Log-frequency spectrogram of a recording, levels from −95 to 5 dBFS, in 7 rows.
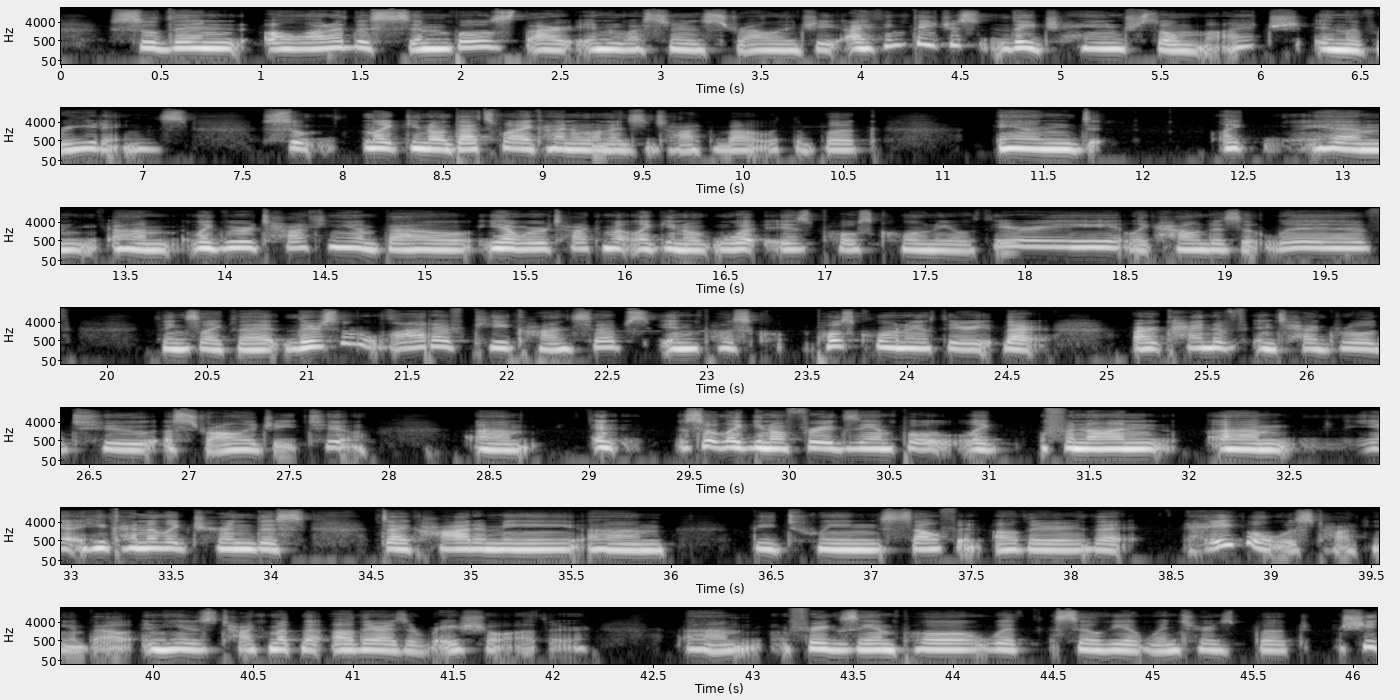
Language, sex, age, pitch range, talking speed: English, female, 20-39, 180-210 Hz, 180 wpm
